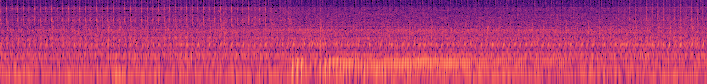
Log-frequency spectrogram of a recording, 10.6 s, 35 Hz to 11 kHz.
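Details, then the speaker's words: Renault Megane 2 showing check injection and check gearbox warnings, with codes DF073/DF074 for cylinder 2 and 3 ignition coil circuits: an uneven, lumpy idle with irregular thumps. It is a misfire with shaking and power loss, caused by loose, damaged coil connectors. "Et la voiture tremble à cause des ratés et n'a plus de puissance"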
